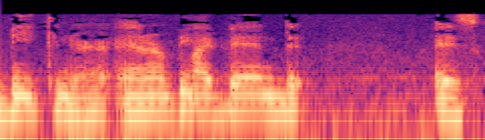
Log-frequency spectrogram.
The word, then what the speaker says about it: Buechner: singer uh many of them have bands Buckner is that how you say it it's actually pronounced Beaker and my band is called Freya Freya Freya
